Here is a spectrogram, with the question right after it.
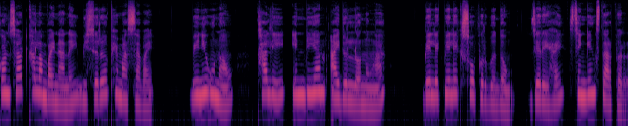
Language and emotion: Bodo, neutral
